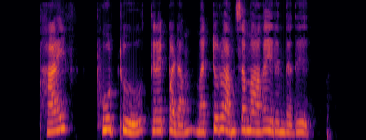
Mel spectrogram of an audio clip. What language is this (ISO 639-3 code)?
tam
